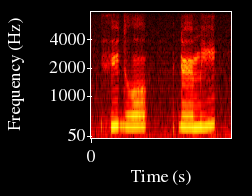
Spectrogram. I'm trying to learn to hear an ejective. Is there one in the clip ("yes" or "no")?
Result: no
